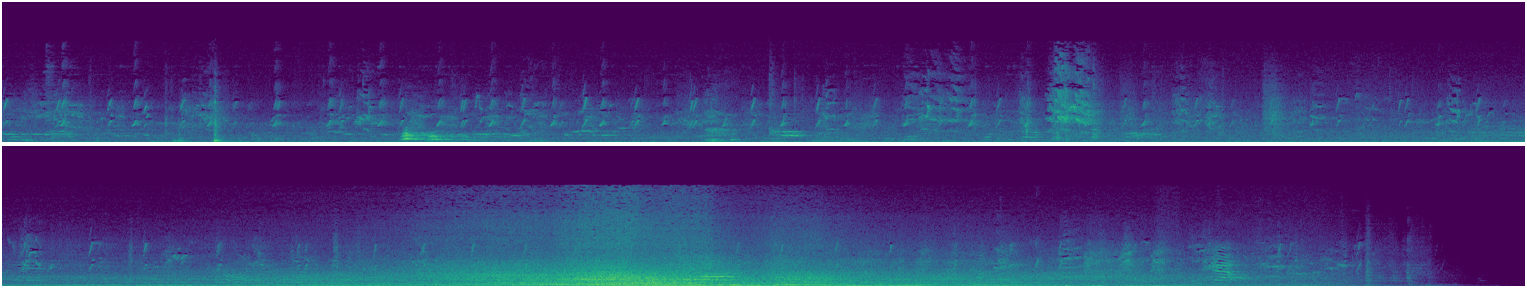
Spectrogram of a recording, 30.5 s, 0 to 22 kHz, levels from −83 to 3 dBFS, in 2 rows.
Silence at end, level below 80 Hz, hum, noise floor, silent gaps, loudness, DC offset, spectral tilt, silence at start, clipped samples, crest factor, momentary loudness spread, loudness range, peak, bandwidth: 0.95 s; -38 dBFS; none; -75 dBFS; none; -25 LUFS; under 0.1%; -4.5 dB/octave; 0 s; under 0.1%; 24 dB; 20 LU; 18 LU; -2 dBFS; 16 kHz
